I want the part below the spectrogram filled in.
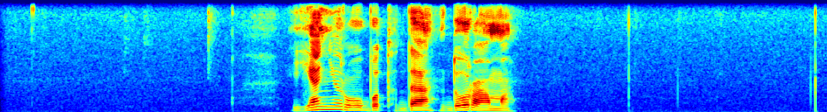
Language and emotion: Russian, neutral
